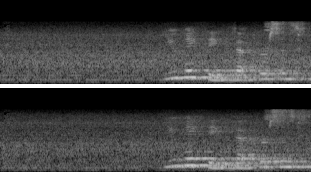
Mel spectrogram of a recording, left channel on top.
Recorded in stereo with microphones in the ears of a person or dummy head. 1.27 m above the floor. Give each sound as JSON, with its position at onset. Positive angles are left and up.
{"t": 1.6, "sound": "a woman speaking", "side_deg": 20, "distance_m": 1.2}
